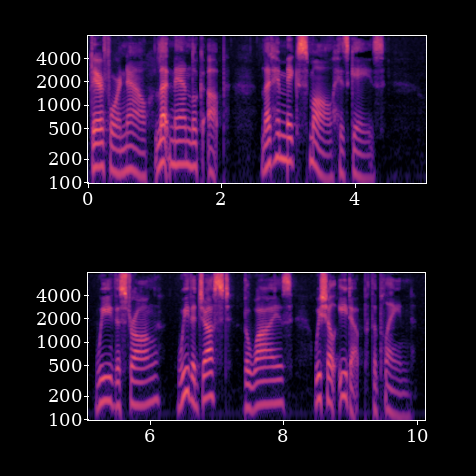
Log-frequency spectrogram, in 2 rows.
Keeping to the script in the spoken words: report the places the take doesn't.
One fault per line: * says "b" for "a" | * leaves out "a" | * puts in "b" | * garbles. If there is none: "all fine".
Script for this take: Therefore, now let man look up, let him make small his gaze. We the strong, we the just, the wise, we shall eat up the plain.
all fine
